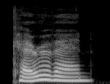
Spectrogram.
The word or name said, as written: caravan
